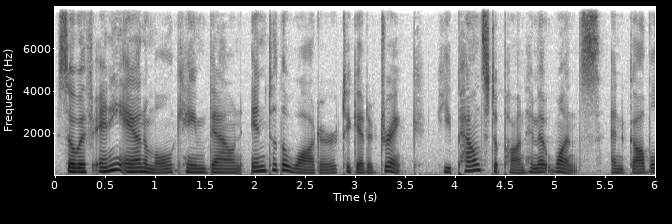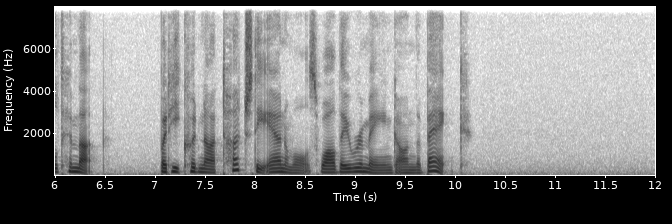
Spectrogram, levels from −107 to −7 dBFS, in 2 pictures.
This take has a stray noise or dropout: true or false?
false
